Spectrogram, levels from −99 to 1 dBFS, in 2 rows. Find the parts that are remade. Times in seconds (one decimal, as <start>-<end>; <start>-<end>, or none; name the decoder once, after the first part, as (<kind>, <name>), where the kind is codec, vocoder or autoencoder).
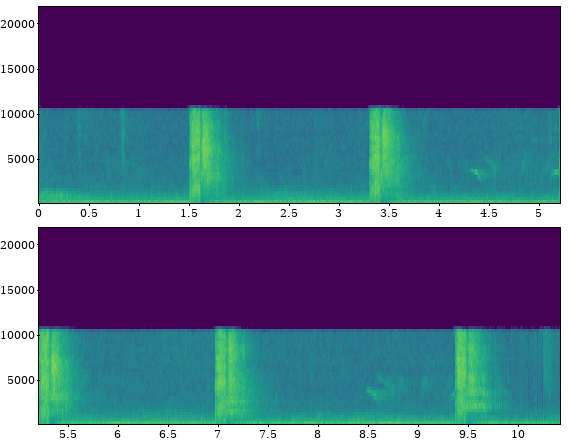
9.7-10.4 (vocoder, BigVGAN v2)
